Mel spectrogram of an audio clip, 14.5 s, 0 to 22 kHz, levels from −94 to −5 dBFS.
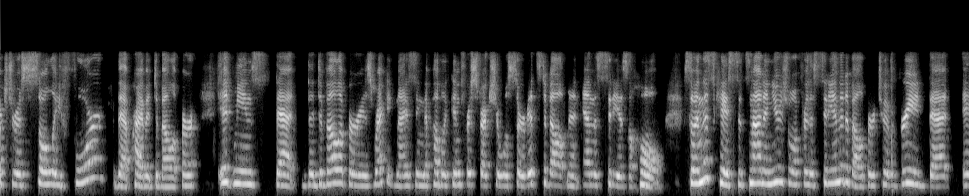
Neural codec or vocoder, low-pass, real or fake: none; 7.2 kHz; real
